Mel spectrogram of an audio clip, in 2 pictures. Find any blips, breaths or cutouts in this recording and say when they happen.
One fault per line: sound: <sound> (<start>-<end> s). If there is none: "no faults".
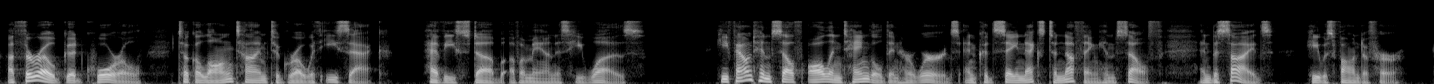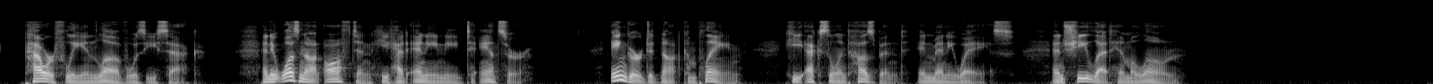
no faults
